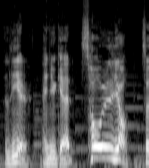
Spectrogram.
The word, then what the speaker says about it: 서울역: So Seoul Station is pronounced as 서울역, 서울역. So it adds, wait a minute, this is not a ni은.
